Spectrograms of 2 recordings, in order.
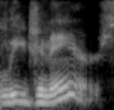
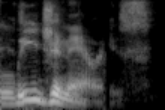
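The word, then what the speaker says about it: legionary: she reminded me of they're not called legionnaires. That was from the French Foreign Legion. They're called legionaries. Yeah. So like I think most people don't know that they're not legionnaires. They're legionaires.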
